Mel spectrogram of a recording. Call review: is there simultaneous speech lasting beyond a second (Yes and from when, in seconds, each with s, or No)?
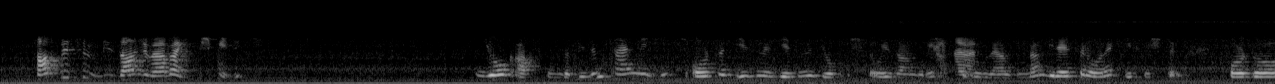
No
